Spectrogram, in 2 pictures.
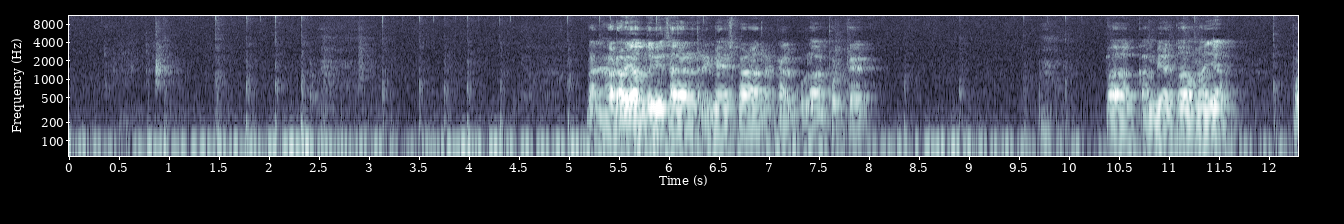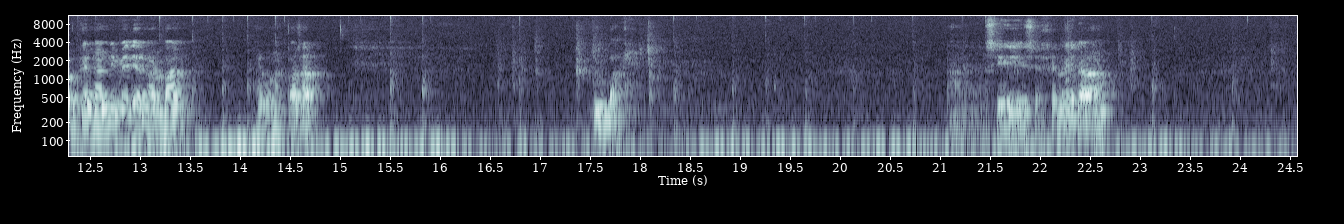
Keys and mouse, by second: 0.6 ctrl+middle click, 1.0-2.6 drag, 2.6 shift+middle click, 3.2-7.7 drag, 6.7-7.7 shift+middle drag, 7.7 f, 8.4 click, 10.6 shift+middle click, 11.0 f, 11.4 click, 16.6 click, 16.6 f, 17.1 shift+middle click, 18.0 k, 18.4-21.9 drag, 21.9 shift+middle click, 22.8 f, 23.2 click.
